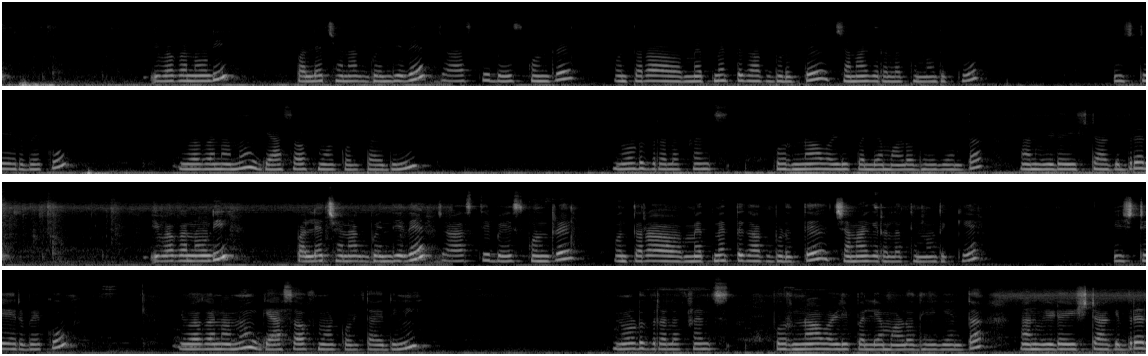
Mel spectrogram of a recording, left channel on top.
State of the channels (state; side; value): normal; both; correlation 0.64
